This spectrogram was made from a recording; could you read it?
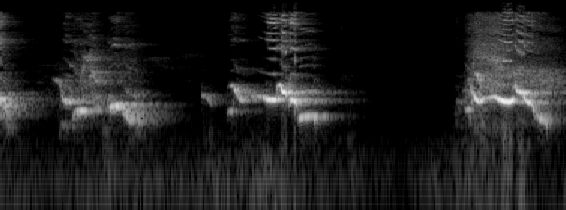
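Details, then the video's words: Vigorous black-naped oriole, a large-bodied bird from Sumbawa, singing to lure other orioles into song: three fluty, liquid phrases with falling slurs, the last mixed with a harsh rasping note. "Kepodang Lokal Gacor Suara Buat Pancingan Burung Kepodang Agar Bunyi."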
